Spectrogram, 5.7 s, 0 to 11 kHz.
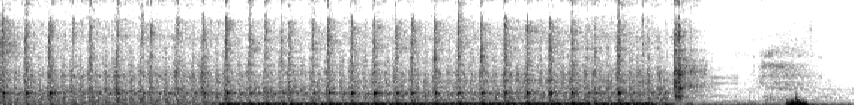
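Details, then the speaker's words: Yamaha F1ZR two-stroke after engine rebuild for a grinding noise, with pinion gear fitted and all parts reassembled: even, steady idle with crisp regular firing, no grinding or rattle, then engine cuts off; now quiet, normal idle. "Nih kalian dengerin suara yang sekarang nih. Full adem mas. Gak kuat lagi motornya. Tuh. Adem banget guys."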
